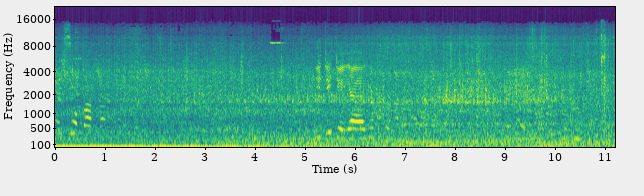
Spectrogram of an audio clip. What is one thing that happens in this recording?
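People chat in a busy outdoor crowd nearby.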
